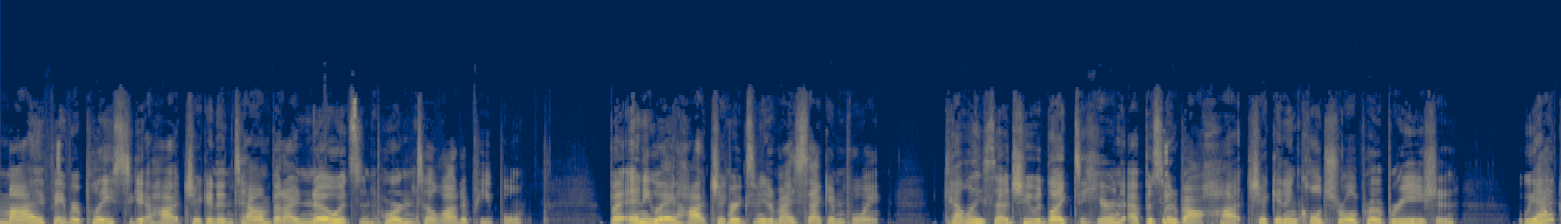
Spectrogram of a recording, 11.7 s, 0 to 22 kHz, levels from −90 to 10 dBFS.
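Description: At 0.41 to 0.45 s, 2.63 to 2.67 s, 5.45 s and 8.71 to 8.76 s the speech is broken by damaged data in a compressed stream. Corrupted bytes make the decoder misread frames and hunt for the next header, producing brief chirps or blips.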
